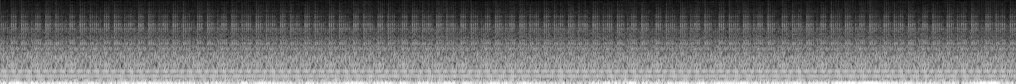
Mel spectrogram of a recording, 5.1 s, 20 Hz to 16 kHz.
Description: My laptop HP Envy m6 makes this strange noise from the fan, someone could tell me what it is?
